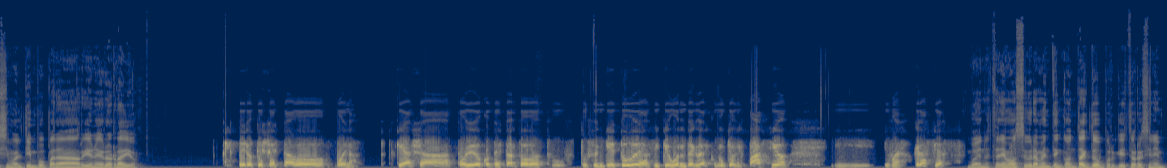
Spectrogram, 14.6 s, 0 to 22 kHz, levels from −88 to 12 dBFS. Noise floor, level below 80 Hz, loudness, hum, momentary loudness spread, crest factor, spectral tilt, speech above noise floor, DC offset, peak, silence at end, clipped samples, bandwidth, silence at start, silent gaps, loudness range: -50 dBFS; -50 dBFS; -19 LUFS; none; 14 LU; 14 dB; -5.5 dB/octave; 31 dB; under 0.1%; -4 dBFS; 0 s; under 0.1%; 15 kHz; 0 s; none; 6 LU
